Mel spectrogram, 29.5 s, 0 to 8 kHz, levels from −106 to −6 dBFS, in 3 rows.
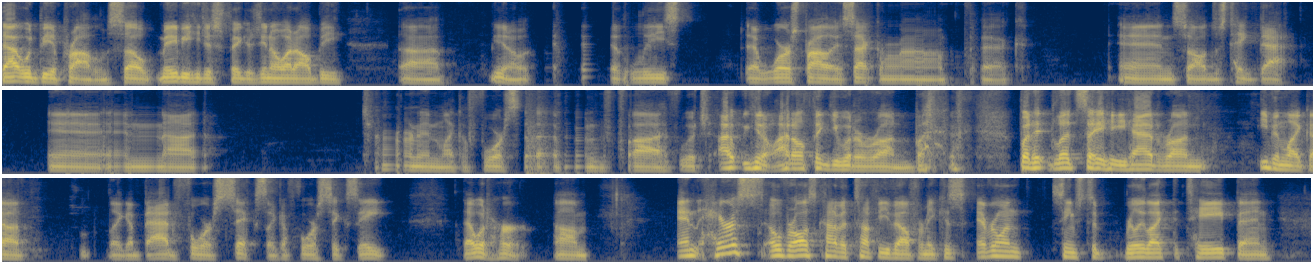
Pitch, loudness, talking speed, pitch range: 95 Hz, -27 LUFS, 200 wpm, 85-115 Hz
